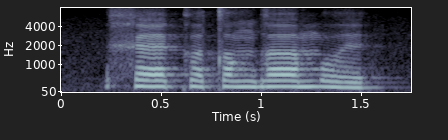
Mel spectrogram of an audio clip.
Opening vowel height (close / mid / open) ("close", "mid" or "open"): mid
